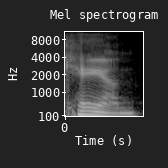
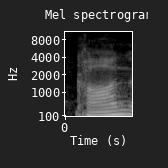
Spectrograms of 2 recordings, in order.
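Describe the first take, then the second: First: The name sounds like the word 'can'. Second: The name does not sound like 'can'. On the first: It is a deliberate joke mispronunciation. The speaker calls it wrong. "I'm saying can, but I'm saying it ironically" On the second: It copies the other person's intended pronunciation. The speaker calls it right. "is that how you're saying it?"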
